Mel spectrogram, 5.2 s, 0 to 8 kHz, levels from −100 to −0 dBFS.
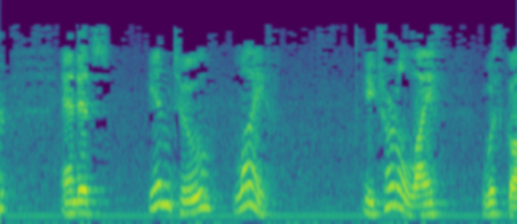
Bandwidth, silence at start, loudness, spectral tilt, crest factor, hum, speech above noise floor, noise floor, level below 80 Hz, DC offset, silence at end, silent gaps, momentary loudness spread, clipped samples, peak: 5.8 kHz; 0 s; -18 LUFS; -11 dB/octave; 16 dB; none; 23 dB; -40 dBFS; -60 dBFS; under 0.1%; 0 s; none; 23 LU; under 0.1%; -4 dBFS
